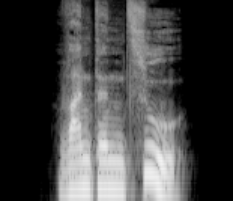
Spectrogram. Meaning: first/third-person plural preterite of zuwenden
- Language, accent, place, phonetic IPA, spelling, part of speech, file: German, Germany, Berlin, [ˌvantn̩ ˈt͡suː], wandten zu, verb, De-wandten zu.ogg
